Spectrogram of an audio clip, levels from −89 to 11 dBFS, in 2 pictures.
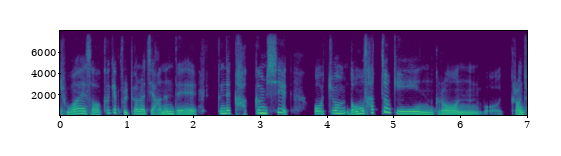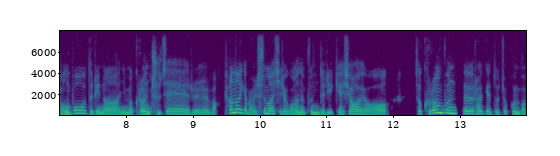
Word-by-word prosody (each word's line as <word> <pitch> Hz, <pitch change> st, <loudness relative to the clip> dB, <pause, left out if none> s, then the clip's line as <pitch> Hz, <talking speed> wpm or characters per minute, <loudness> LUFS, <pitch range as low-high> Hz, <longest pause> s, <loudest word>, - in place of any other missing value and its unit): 좋아해서 205 Hz, -2 st, -1 dB
크게 290 Hz, +2 st, -3 dB
불편하지 200 Hz, -, -1 dB
않은데 185 Hz, +5 st, 0 dB, 0.3 s
근데 255 Hz, +2 st, +2 dB
가끔씩 280 Hz, -, +1 dB, 0.4 s
어 235 Hz, +1 st, +1 dB
좀 255 Hz, +2 st, 0 dB
너무 210 Hz, +6 st, +3 dB
사적인 220 Hz, -, +1 dB
그런 165 Hz, -3 st, -2 dB
뭐 450 Hz, -, -13 dB, 0.3 s
그런 170 Hz, -2 st, -1 dB
정보들이나 165 Hz, -, -1 dB
아니면 155 Hz, 0 st, -2 dB
그런 210 Hz, -2 st, +2 dB
주제를 185 Hz, -1 st, -3 dB
막 -, -, -10 dB
편하게 310 Hz, -2 st, +3 dB
말씀하시려고 210 Hz, +4 st, -1 dB
하는 190 Hz, -1 st, +1 dB
분들이 165 Hz, 0 st, -2 dB
계셔요. 175 Hz, 0 st, -2 dB, 0.4 s
그래서 235 Hz, -, -2 dB
그런 285 Hz, +9 st, +7 dB
분들에게도 235 Hz, -8 st, +2 dB
쪼끔 210 Hz, 0 st, -1 dB
막 130 Hz, -, -6 dB
205 Hz, 315 characters per minute, -23 LUFS, 175-240 Hz, 0.4 s, 그런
